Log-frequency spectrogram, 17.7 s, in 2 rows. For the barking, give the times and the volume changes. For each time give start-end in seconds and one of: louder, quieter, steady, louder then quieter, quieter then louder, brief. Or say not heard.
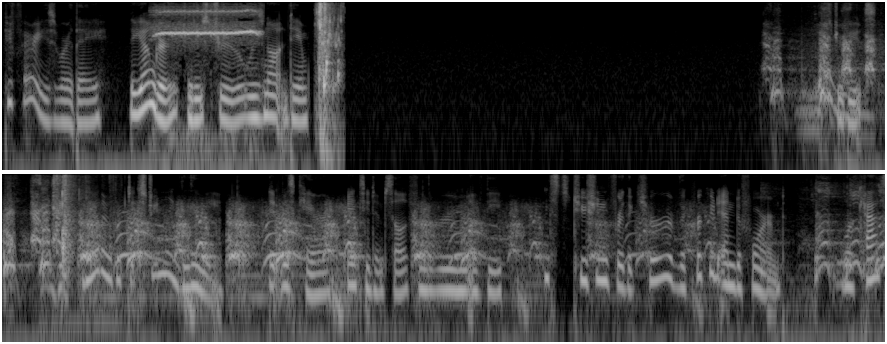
7.6-17.6 quieter.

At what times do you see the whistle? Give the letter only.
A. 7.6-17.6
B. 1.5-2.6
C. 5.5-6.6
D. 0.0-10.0
B.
